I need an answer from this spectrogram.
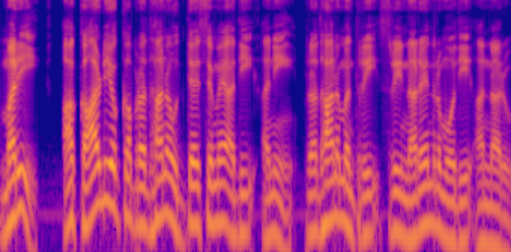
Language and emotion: Telugu, neutral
